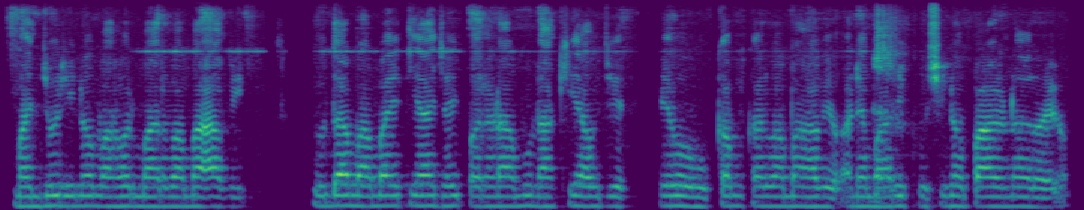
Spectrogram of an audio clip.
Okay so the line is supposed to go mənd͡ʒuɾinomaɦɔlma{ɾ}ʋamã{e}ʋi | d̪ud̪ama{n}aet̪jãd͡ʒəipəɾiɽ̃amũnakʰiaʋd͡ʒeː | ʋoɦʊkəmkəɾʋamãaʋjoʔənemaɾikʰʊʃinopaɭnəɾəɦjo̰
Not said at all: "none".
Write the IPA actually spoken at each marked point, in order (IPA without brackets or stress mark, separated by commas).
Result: ɾ, a, m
